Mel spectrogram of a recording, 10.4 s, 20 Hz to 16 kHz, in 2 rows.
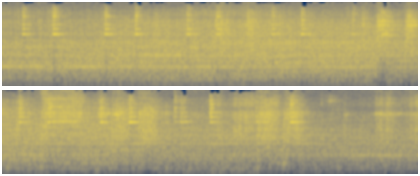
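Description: ŽSR class 850 diesel railcar and its trailer car passing over a level crossing, the engine running and the wheels clacking over the rail joints, while the crossing's classic warning bell rings about two strokes a second. The sound dies down in the second half as the train clears the crossing.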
